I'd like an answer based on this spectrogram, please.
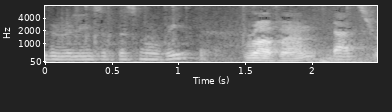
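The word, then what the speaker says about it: Raavan: Ravan. That's right, you pronounced it correctly.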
